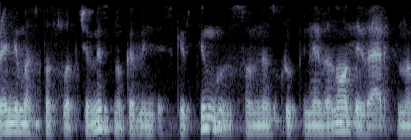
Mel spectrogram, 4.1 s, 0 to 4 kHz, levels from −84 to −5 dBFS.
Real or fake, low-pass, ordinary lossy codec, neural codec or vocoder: fake; 3.6 kHz; AAC, 16 kbps; vocoder, 44.1 kHz, 128 mel bands every 512 samples, BigVGAN v2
